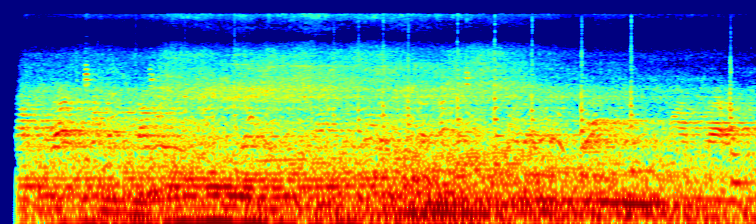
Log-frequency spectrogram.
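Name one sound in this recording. Motorbike engines hum and buzz past on a busy street.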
